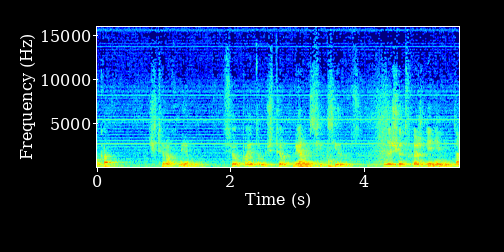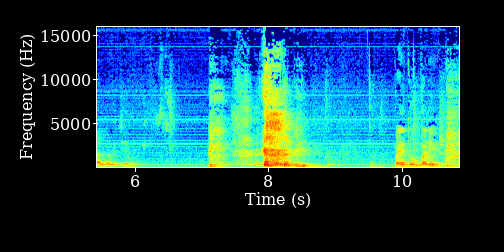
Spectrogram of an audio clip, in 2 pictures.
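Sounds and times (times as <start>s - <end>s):
speech: 0.9s - 6.2s, 9.9s - 10.8s
harsh breathy coughs: 7.1s - 8.8s, 10.6s - 10.8s.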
